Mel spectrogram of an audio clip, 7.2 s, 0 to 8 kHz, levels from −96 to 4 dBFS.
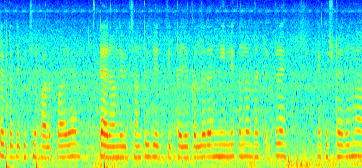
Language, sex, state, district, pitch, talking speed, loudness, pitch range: Punjabi, female, Punjab, Fazilka, 205 Hz, 190 wpm, -21 LUFS, 195-215 Hz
